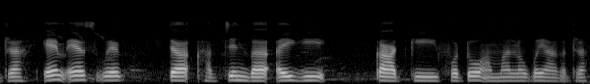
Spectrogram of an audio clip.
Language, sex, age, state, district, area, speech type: Manipuri, female, 30-45, Manipur, Kangpokpi, urban, read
